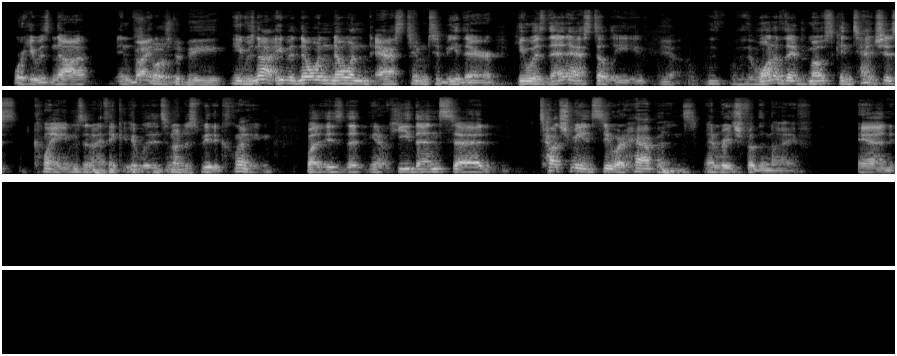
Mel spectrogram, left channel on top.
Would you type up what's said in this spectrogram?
where he was not invited. Supposed to be. No one asked him to be there. He was then asked to leave. Yeah. One of the most contentious claims, and I think it's an undisputed claim, but is that, he then said, touch me and see what happens, and reached for the knife. And,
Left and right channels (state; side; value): silent; right; digital silence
